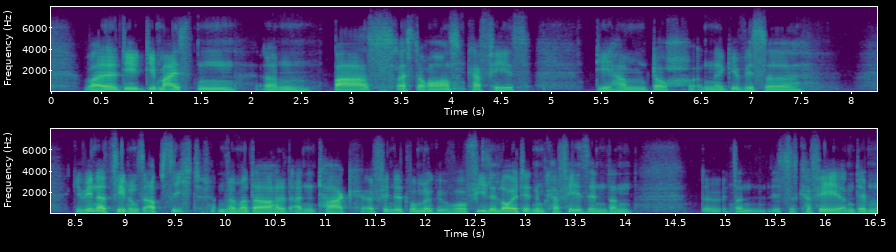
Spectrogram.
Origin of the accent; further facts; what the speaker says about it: Heidelberg, Baden-Württemberg, Germany; born there; Ich bin hier in Heidelberg geboren.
